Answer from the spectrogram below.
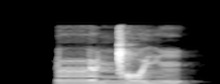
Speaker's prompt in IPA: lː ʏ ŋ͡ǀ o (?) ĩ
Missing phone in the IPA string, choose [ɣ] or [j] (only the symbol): j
